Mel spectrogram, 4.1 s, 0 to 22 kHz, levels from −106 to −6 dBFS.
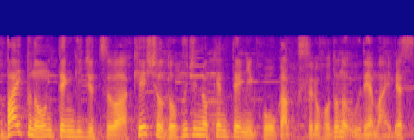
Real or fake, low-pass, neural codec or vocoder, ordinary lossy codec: real; 7.2 kHz; none; none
